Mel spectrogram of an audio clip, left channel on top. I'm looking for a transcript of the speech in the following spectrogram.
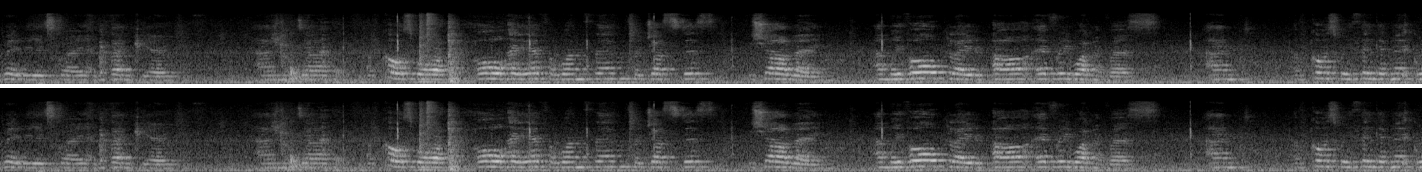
really is great, and thank you. And of course, we're all here for one thing, for justice, for Charlene. And we've all played a part, every one of us. And of course, we think of Nick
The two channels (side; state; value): both; identical; correlation 1.00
